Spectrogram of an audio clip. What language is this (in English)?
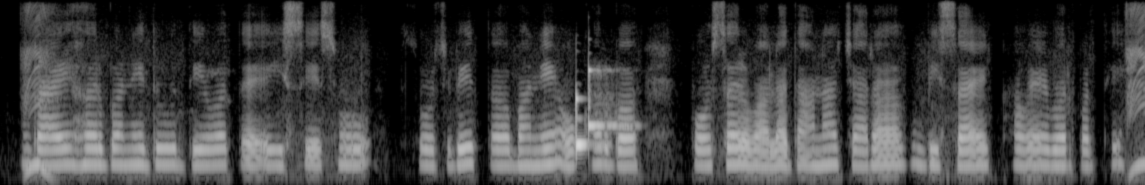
Chhattisgarhi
